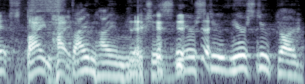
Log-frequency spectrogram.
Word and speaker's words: Steinheim: Steinheim.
